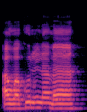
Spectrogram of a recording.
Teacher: کاف کو لام کے ساتھ ملائیں گے، لام کو شدت کے ساتھ، سختی کے ساتھ پڑھیں گے، شد آیا ہے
